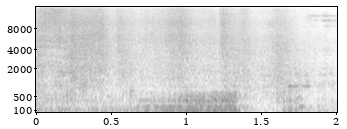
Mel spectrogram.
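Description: An American bulldog vocalising softly and low, after a brief rustle at the start.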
